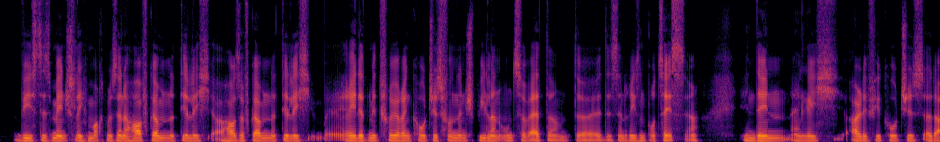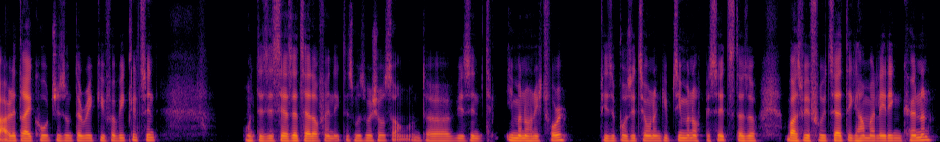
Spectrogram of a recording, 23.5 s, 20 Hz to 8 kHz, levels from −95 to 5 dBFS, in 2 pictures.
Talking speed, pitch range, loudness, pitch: 190 wpm, 130-135 Hz, -32 LUFS, 135 Hz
